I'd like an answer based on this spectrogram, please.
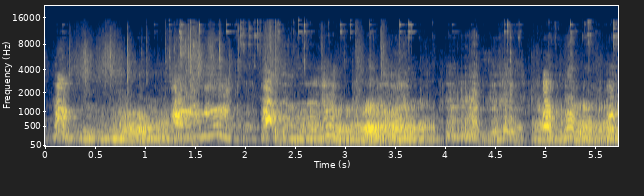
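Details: Play growls from a big dog and Angus, a little foster terrier, wrestling over a tug-of-war toy in an office alongside The Dread Pirate Windlass. Continuous rough growling is broken by a few sharp bark-like yelps.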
